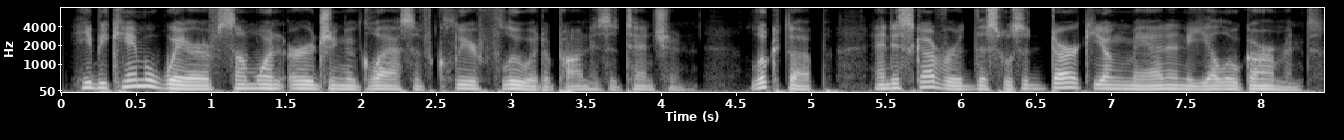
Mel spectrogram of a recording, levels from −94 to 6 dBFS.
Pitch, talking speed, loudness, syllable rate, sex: 125 Hz, 200 wpm, -18 LUFS, 5.7 syllables/s, male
